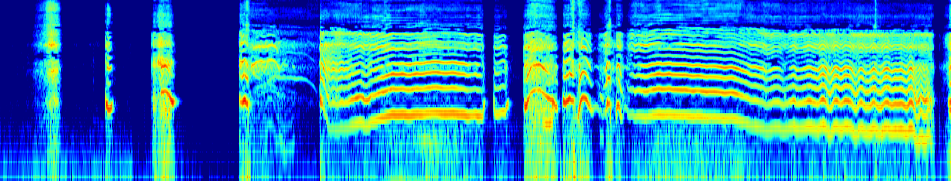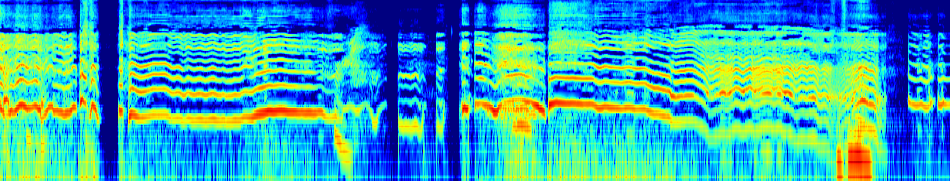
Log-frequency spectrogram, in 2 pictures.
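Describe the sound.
Loud, anguished crying fills the stretch: long wailing sobs with quavering pitch, broken by sharp gasping breaths and brief silences, rising into drawn-out high moans.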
